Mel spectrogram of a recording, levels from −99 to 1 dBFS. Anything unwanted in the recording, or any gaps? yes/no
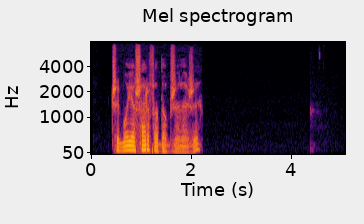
no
